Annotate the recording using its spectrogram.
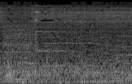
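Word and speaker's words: Remi: Yeah, but my real name in real life is Remy. Oh. Is Spelled cute.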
